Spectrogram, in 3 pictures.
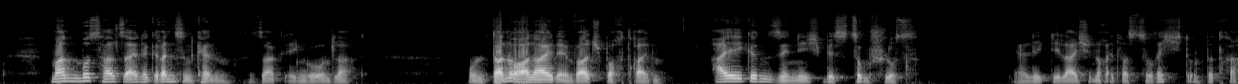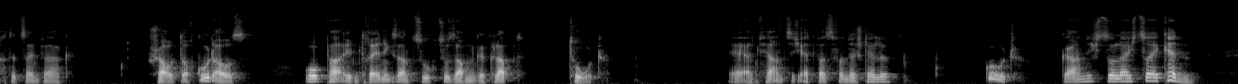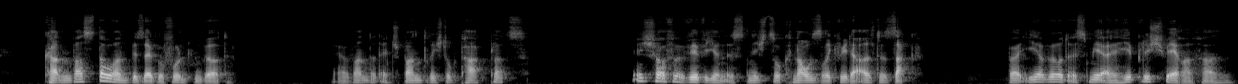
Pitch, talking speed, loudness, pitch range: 95 Hz, 140 wpm, -23 LUFS, 90-115 Hz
